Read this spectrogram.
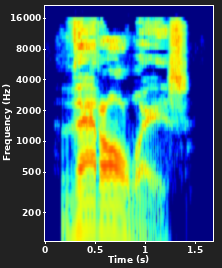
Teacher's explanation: seamless connection where the T at the end of that shifts to a d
